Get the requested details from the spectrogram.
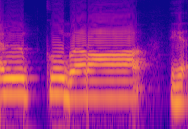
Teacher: با میں قلقلہ ہوگا، قبرى را کو پور کر پڑھیں گے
